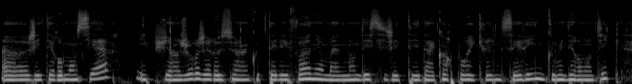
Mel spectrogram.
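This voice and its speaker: Her voice fairly high in pitch yet dark and mellow in tone, a woman speaks very fast in a monotone, flat intonation that is somewhat breathy. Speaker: author and screenwriter. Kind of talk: lecture. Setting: stage with audience. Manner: hesitant, many fillers.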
